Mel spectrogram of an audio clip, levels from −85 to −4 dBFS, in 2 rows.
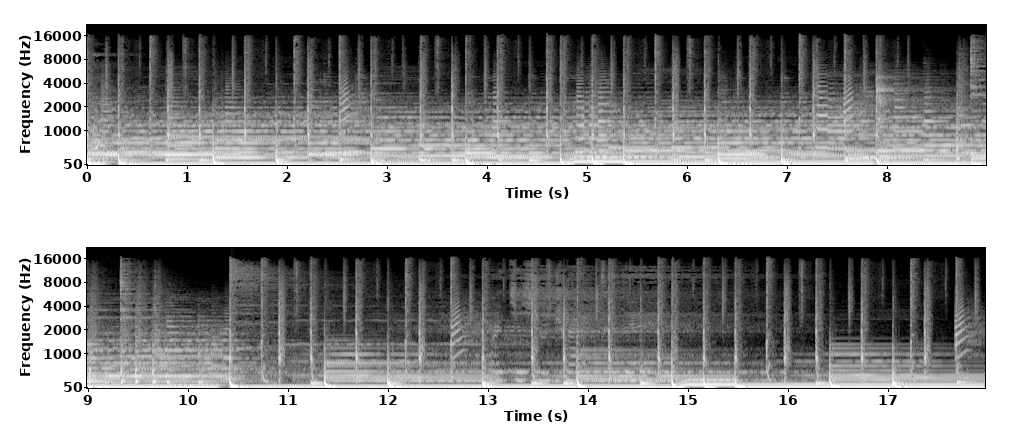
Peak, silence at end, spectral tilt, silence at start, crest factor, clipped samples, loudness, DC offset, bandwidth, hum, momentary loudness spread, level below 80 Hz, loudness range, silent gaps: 0 dBFS; 0 s; -7 dB/octave; 0 s; 10 dB; under 0.1%; -12 LUFS; under 0.1%; 15.5 kHz; none; 4 LU; -12 dBFS; 2 LU; none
